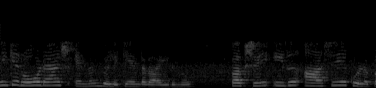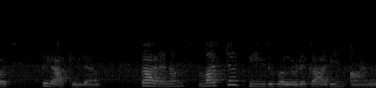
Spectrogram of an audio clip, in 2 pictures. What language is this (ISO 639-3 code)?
mal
